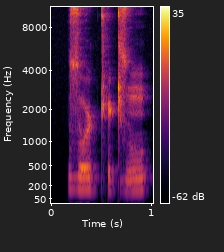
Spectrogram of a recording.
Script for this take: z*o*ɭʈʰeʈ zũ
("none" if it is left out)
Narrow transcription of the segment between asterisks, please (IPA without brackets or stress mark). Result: o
